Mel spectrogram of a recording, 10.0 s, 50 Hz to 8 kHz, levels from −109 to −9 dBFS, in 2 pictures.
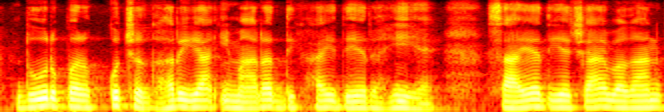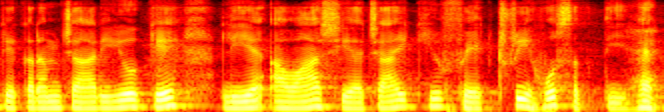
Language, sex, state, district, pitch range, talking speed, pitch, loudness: Hindi, male, West Bengal, Alipurduar, 120-140 Hz, 155 wpm, 130 Hz, -18 LUFS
